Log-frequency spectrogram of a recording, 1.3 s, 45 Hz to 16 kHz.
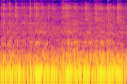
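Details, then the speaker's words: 1972 Oldsmobile Cutlass Supreme V8 idling on fuel poured into the carburettor bowls, fuel pump delivering nothing: steady even low rumble, no knocks, ticks or rattles; engine sounds healthy before it runs out of gas. "It doesn't have any rattles or knocks in the motor."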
